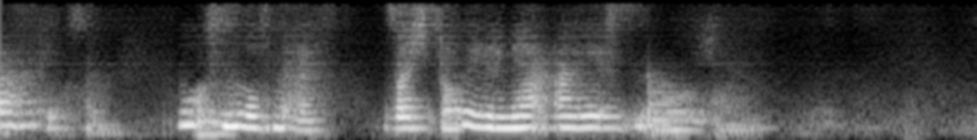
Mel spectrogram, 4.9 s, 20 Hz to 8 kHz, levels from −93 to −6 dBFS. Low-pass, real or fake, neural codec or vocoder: 7.2 kHz; fake; codec, 44.1 kHz, 0.9 kbps, DAC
